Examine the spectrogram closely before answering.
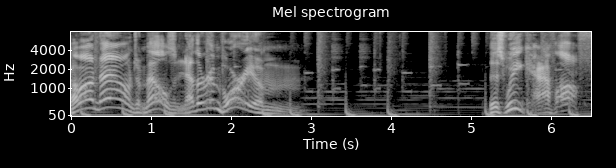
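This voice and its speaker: A put-on character voice at a very slow pace, over clear music in the background. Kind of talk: salesy advertising. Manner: loud, pitching, upbeat.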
